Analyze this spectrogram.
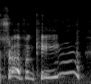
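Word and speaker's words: Troupple King: never heard of the Tropa King half trout and half Apple pronounced like mouthful he's one of the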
